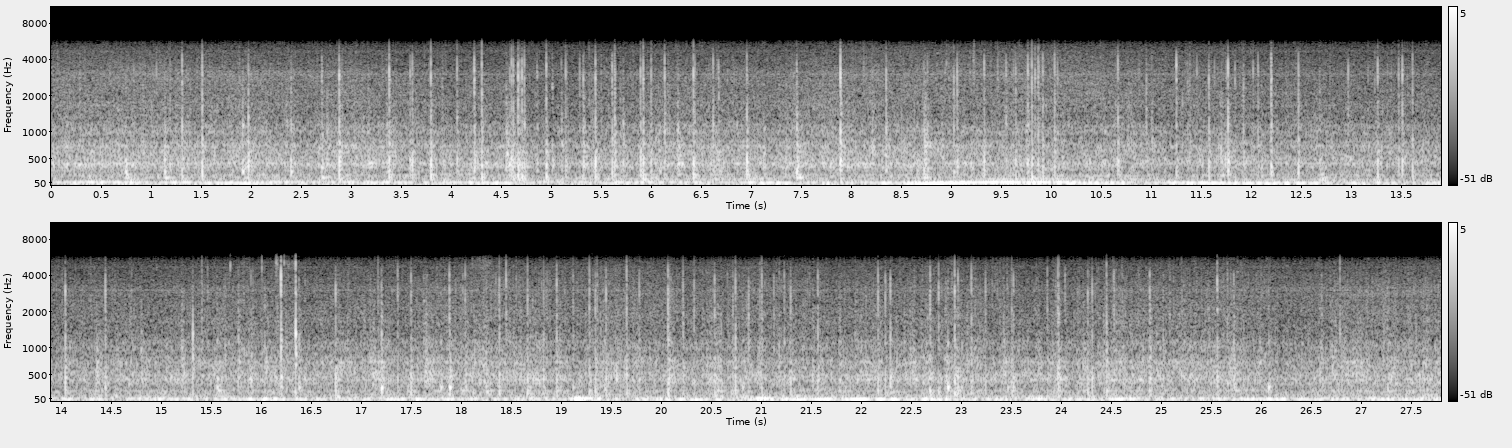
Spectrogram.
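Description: Heavy rain pouring onto a car's roof and windshield, heard from inside the car: a steady hiss of water thick with tiny drop taps over a deep low rumble.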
